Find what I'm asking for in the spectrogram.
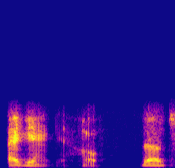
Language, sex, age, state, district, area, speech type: Odia, male, 45-60, Odisha, Nayagarh, rural, conversation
